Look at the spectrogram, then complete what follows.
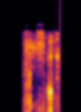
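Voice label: Fire Department HQ Dispatch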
